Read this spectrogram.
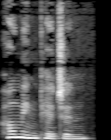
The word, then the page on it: homing pigeon: American English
